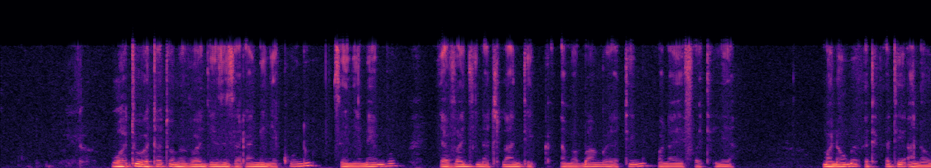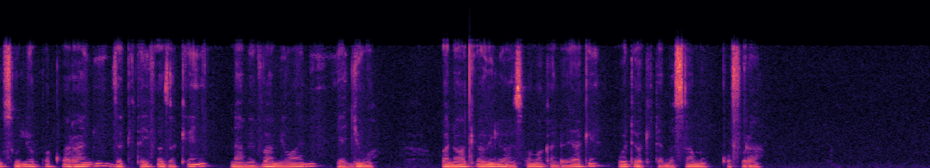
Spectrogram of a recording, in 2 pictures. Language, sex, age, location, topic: Swahili, female, 25-35, Nakuru, government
